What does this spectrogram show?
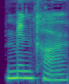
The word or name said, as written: Minkar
